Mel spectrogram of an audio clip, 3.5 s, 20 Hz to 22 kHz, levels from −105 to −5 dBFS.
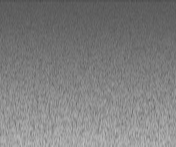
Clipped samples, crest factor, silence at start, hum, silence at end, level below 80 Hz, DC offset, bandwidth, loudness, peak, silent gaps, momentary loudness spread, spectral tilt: under 0.1%; 12 dB; 0 s; none; 0 s; -42 dBFS; under 0.1%; over 20 kHz; -32 LUFS; -20 dBFS; none; 0 LU; -4.5 dB/octave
